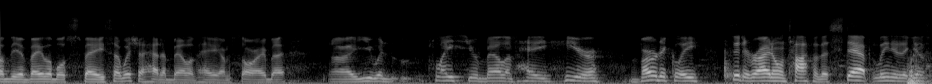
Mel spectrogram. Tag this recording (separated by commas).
Speech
